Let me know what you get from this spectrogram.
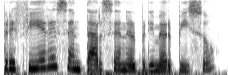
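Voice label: Spanish, female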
